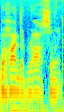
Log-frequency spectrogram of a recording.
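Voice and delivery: low, slow Southern-style "wrasslin'"; lightly put-on Southern drawl. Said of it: "when you said under the, like, wrestling".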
